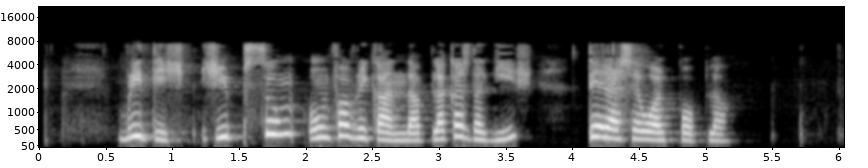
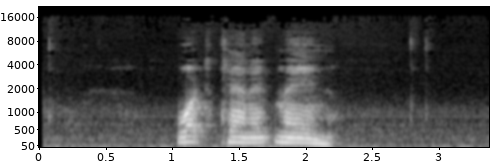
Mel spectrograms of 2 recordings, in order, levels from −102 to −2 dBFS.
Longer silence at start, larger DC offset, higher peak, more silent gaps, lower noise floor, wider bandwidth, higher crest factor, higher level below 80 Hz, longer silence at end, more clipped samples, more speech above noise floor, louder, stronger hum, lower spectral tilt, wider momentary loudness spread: second, 0.6 s vs 1.05 s; neither; about the same, -2 dBFS vs -2 dBFS; neither; first, -60 dBFS vs -52 dBFS; second, 7.8 kHz vs 9.4 kHz; about the same, 16 dB vs 18 dB; second, -64 dBFS vs -50 dBFS; second, 0.85 s vs 1.15 s; neither; first, 43 dB vs 35 dB; about the same, -17 LUFS vs -19 LUFS; neither; second, -4 dB/octave vs -8 dB/octave; first, 13 LU vs 6 LU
